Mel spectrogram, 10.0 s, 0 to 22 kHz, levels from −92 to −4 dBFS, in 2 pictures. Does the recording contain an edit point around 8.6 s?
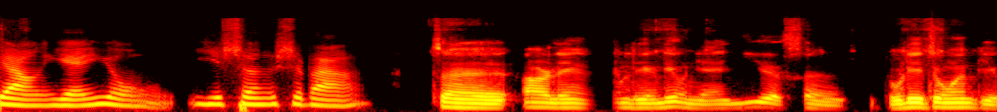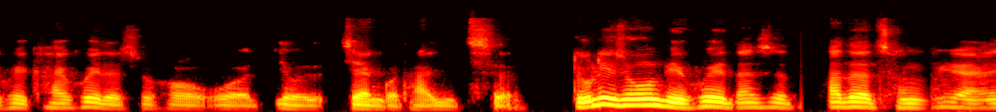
yes; 2 cuts; at 2.0 s, 8.6 s

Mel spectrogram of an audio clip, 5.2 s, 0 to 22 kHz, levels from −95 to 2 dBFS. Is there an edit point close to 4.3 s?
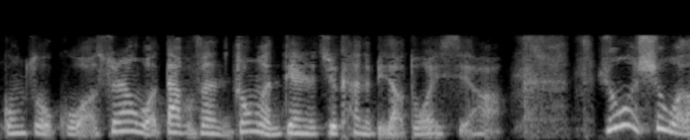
yes; 1 cut; at 4.3 s

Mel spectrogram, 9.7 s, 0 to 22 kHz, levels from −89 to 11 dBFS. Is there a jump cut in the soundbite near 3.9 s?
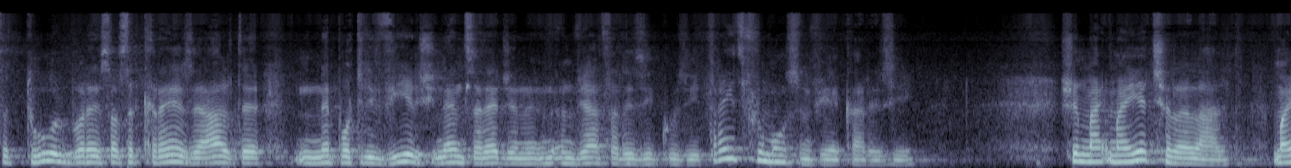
no; 0 cuts

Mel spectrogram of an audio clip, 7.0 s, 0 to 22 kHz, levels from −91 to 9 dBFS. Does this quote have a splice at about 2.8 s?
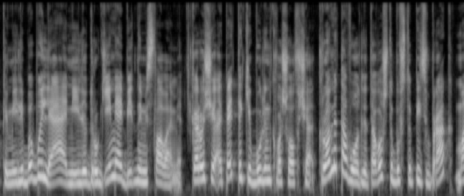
no; 0 cuts

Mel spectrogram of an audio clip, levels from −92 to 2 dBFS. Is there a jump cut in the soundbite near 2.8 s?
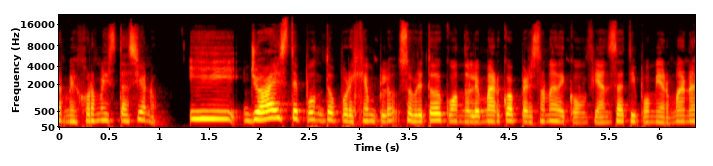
no; 1 cut; at 1.3 s

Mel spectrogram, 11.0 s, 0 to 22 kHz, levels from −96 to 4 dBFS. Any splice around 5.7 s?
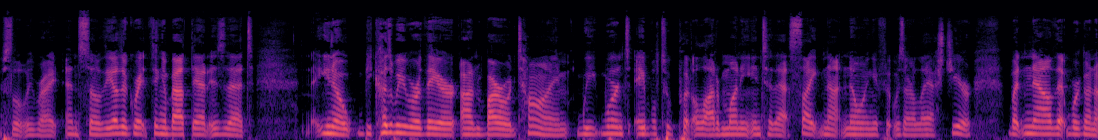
yes; 1 cut; at 5.7 s

